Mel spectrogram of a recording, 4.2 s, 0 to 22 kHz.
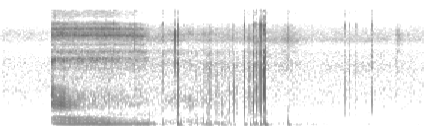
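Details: Rikyu the bulldog, sleeping indoors in a cute pose on 29 November 2016, gives one long, low, rattling snore lasting about a second, followed by a run of small clicks and rustling sounds.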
